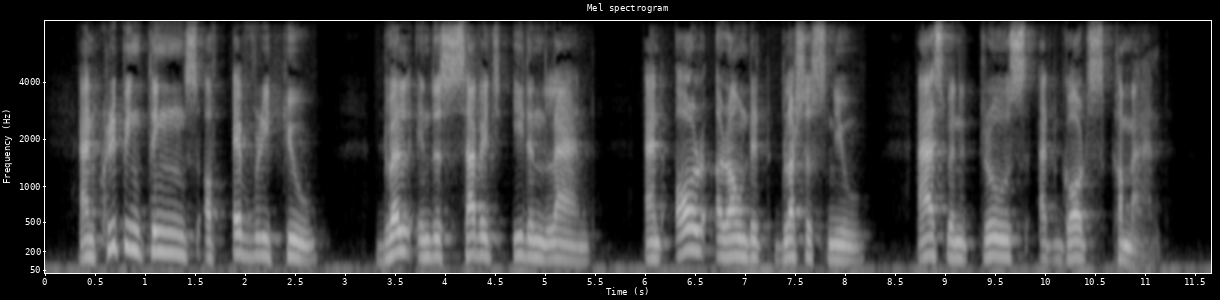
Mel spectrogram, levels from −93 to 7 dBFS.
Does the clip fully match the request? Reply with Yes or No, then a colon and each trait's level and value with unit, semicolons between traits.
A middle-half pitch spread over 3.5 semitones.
No: average, 2.7 semitones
